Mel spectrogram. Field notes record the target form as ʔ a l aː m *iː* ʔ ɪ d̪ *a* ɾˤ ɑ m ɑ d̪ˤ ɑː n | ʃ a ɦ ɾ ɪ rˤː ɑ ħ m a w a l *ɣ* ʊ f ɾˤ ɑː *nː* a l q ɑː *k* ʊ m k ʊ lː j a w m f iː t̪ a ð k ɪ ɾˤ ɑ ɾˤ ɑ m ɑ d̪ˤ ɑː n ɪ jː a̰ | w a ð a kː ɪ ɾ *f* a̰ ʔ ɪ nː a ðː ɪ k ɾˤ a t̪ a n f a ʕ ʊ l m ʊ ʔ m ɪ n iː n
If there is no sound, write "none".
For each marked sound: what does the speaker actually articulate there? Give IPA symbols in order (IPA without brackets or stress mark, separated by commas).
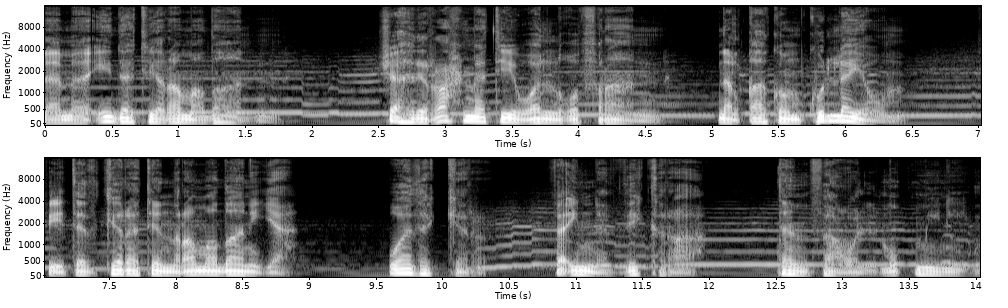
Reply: aː, a, ɣ, nː, k, f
